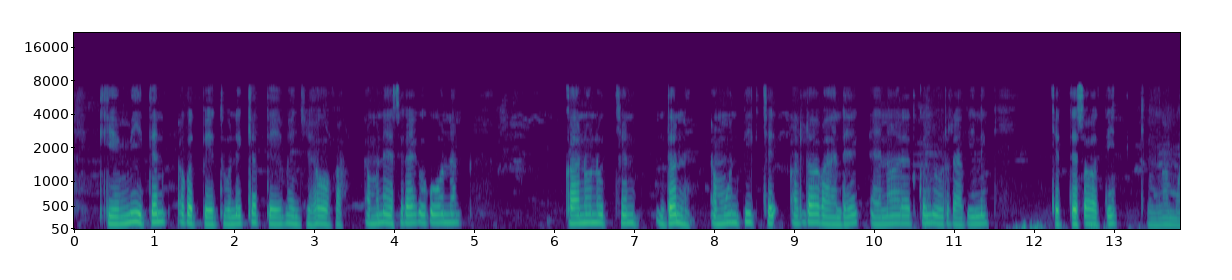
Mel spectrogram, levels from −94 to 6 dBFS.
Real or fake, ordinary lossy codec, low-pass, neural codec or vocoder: real; none; 7.2 kHz; none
